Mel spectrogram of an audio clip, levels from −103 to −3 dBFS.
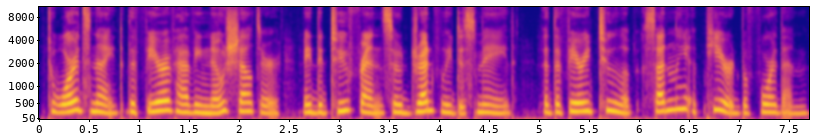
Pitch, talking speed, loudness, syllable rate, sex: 235 Hz, 180 wpm, -17 LUFS, 5.4 syllables/s, female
